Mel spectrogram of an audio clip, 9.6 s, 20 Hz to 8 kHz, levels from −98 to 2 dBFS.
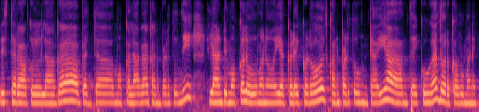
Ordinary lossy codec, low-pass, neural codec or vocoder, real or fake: none; none; codec, 16 kHz, 4 kbps, X-Codec, HuBERT features, trained on general audio; fake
